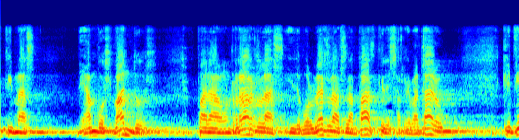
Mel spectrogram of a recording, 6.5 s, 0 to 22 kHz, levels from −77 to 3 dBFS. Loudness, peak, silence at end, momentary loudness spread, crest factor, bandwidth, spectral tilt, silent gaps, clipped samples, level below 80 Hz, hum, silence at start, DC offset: -13 LUFS; 0 dBFS; 0 s; 9 LU; 12 dB; 10.5 kHz; -6.5 dB/octave; none; under 0.1%; -64 dBFS; none; 0 s; under 0.1%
